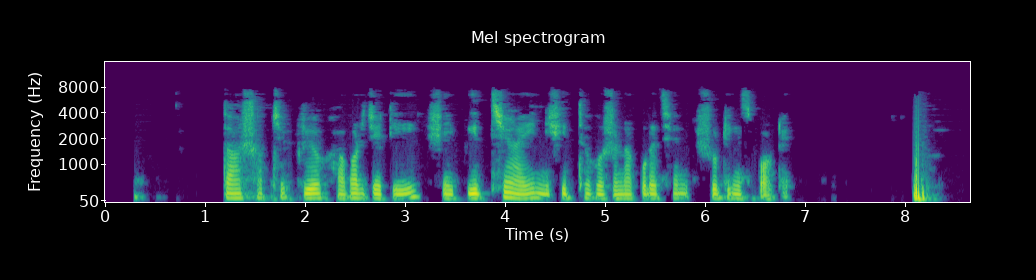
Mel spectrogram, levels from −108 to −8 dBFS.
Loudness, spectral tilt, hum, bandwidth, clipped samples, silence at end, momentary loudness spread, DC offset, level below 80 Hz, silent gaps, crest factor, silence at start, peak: -24 LUFS; -7.5 dB/octave; none; 7.6 kHz; under 0.1%; 0.4 s; 9 LU; under 0.1%; -48 dBFS; 0.65-0.70 s, 0.81-1.18 s, 7.00-7.12 s, 7.21-7.25 s, 7.31-8.06 s; 22 dB; 0.3 s; -2 dBFS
